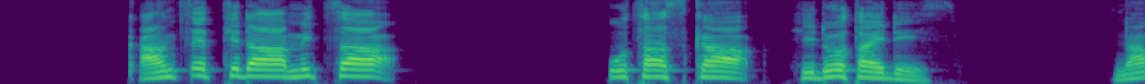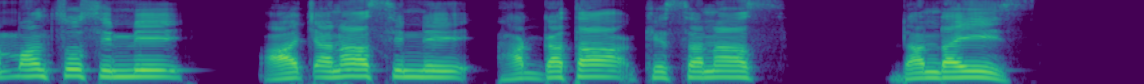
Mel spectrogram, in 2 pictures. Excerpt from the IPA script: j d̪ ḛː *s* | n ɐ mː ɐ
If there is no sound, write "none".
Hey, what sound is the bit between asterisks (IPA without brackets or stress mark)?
s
